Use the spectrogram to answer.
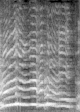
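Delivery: high, drawn-out mock cry for help; hammed-up panicked call. Calling ambulance for dead man.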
